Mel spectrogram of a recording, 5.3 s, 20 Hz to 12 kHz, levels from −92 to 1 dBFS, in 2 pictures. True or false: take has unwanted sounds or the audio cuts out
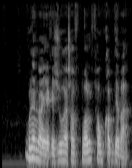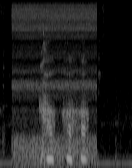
true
